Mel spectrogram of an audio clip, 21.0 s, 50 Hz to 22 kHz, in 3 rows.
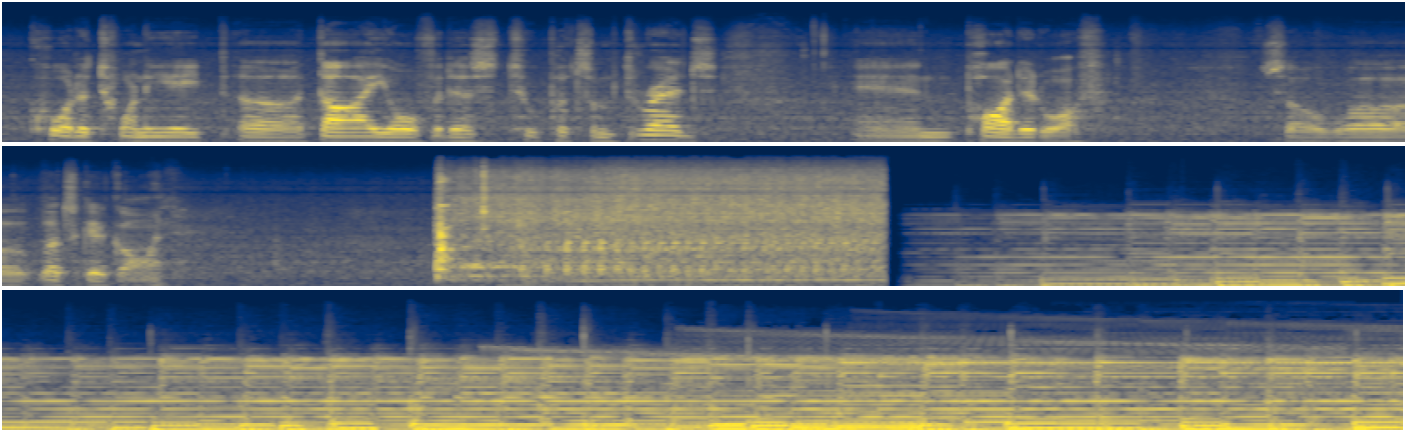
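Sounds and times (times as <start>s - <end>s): lathe running: 9.2s - 11.5s
background music: 11.8s - 21.0s.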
